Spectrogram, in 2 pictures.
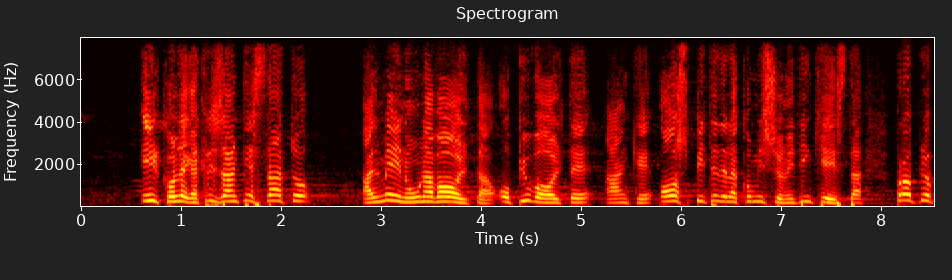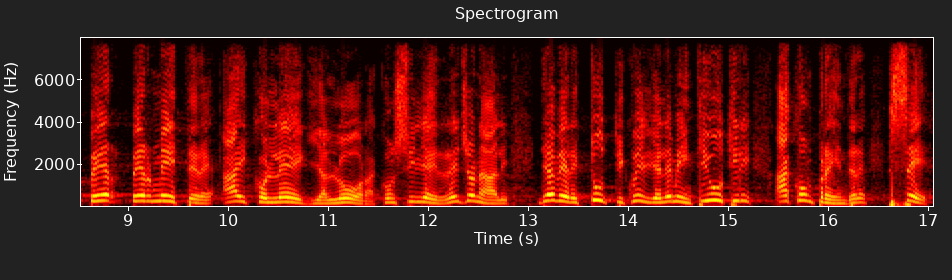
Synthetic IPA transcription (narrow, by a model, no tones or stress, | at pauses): ilkolːɛːɡakɾizant̪iɛst̪aːt̪o | almeːnounavɔlt̪aʔopːjuvɔlt̪eaŋk̟eɔspit̪ed̪elːakomːisːjoːned̪iŋk̟jest̪a | pɾɔːpɾjoperpermet̪ːeɾeajkolːɛːɡialːoːɾa̰konsiʎːɛːɾired͡ʒonaːli | d̪iaveːɾet̪ut̪ːikweʎːielement̪iuːt̪ili | akːompɾɛnd̪eɾe | se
